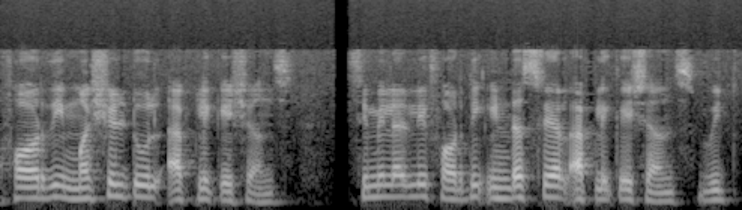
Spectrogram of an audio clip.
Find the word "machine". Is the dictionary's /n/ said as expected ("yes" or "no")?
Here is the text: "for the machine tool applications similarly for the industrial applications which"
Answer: no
